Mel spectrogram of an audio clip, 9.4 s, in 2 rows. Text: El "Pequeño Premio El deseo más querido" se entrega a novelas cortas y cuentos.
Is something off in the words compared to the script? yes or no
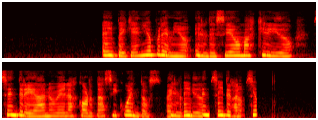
yes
